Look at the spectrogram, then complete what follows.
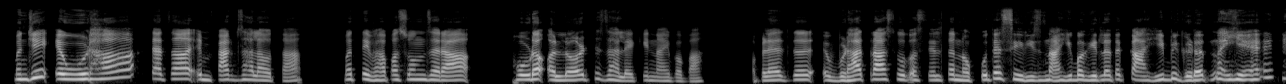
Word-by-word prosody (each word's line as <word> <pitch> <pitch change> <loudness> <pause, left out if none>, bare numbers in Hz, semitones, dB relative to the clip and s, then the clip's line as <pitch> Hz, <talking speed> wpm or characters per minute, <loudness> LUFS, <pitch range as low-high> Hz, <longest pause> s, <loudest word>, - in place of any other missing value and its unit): म्हणजे 250 +9 +4
एवढा 250 +6 +4 0.2
त्याचा 250 +1 +2
इम्पॅक्ट 215 -1 0
झाला 210 -3 -2
होता. 170 -1 -5 0.5
मग 235 - -2
तेव्हापासून 220 +1 -1
जरा, 205 -1 +2 0.5
थोडं 220 +2 +4
अलर्ट 205 +3 0
झालं, 200 -8 -3
की 195 - -8
नाही 170 -2 -7
बाबा, 145 -2 -9 0.5
आपल्याला 185 +5 -1
जर 220 0 +1
एवढा 185 +3 +2
त्रास 235 0 +4
होत 220 -2 -3
असेल, 200 0 -7
तर - - +1
नको 195 +1 -1
त्या 275 - +2
सीरीज 190 -5 -1
नाही 195 +1 +1
बघितलं, 205 0 0
तर 230 - -3
काही 195 +1 +1
बिघडत 200 -1 +1
नाही 225 -3 +2
आहे. 275 +9 -1
215 Hz, 150 wpm, -22 LUFS, 195-235 Hz, 0.5 s, म्हणजे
